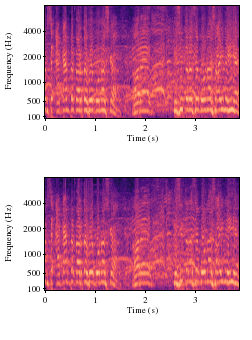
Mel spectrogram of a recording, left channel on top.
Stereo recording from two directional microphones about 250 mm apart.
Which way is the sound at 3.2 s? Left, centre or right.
Left.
